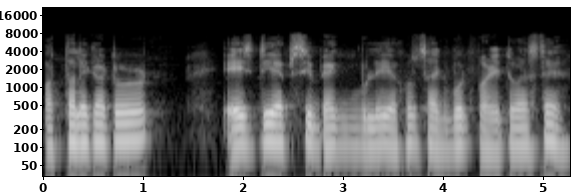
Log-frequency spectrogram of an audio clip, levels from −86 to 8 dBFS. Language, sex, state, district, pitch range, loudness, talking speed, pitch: Assamese, male, Assam, Sonitpur, 105-120 Hz, -18 LUFS, 100 wpm, 110 Hz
